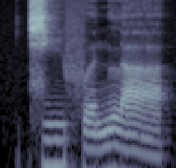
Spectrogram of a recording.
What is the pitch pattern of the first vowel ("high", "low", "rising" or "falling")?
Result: high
